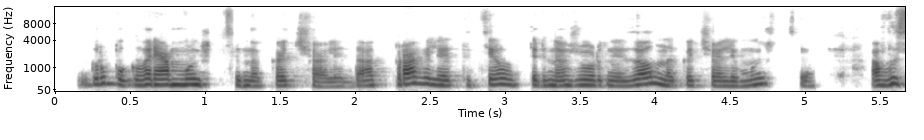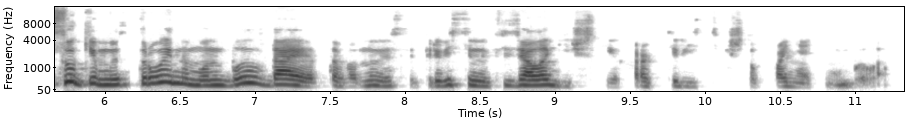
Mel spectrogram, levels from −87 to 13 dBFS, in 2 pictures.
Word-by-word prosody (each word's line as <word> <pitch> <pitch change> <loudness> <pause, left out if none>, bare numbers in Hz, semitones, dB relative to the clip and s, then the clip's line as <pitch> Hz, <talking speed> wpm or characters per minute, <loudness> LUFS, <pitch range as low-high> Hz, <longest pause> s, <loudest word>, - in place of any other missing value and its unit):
Грубо 220 -2 -3
говоря, 205 +3 +3
мышцы 205 -2 0
накачали, 165 -3 -5
да, 145 - -4
отправили 205 +2 +1
это 180 0 -10
тело 210 +4 -1
в 195 - -12
тренажерный 185 -2 -2
зал, 215 +6 +2
накачали 175 -2 -3
мышцы, 185 -2 -7 0.4
а 185 - +2
высоким 235 -1 +4
и - - +2
стройным 235 -1 +2
он 185 0 +1
был 250 +6 +3
до 210 +1 +5
этого. 150 -4 +1
Ну, 180 +3 -6
если 160 0 -12
перевести 190 +2 -5
на 165 -3 -3
физиологические 180 -6 +1
характеристики, 155 -1 -13
чтобы - - -16
понятнее 155 - -11
было. - - -17
185 Hz, 160 wpm, -20 LUFS, 170-210 Hz, 0.4 s, до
